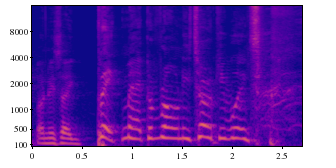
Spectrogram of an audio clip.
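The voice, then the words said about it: Imitates a rapper's voice. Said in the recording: “one of the best Ghostface impersonators I've ever heard ... make it sound just like Ghostface”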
